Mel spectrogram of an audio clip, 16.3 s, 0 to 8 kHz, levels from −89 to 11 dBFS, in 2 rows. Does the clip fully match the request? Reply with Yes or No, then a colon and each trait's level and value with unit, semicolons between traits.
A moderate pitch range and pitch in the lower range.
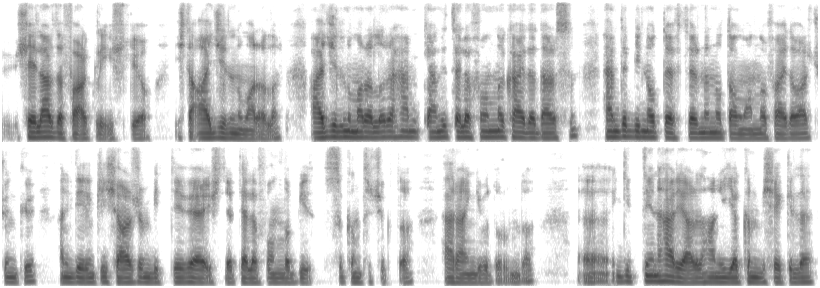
Yes: average, 3.3 semitones; low, 100 Hz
